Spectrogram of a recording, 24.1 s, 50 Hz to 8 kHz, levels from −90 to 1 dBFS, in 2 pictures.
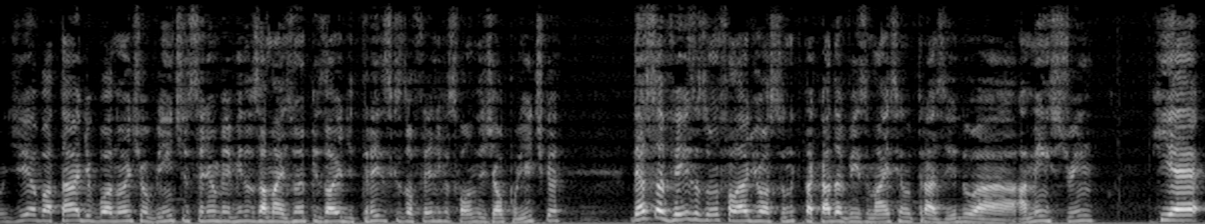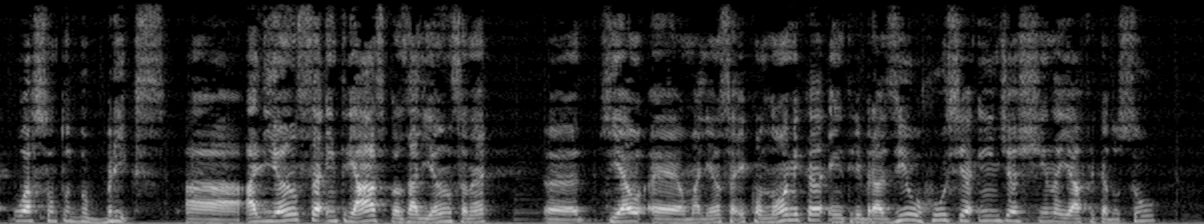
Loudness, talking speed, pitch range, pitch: -25 LUFS, 160 wpm, 130-175 Hz, 160 Hz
